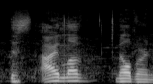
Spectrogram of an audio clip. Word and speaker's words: Melbourne: I love Melbourne. Like there's lots to do, and yeah. But I got to let you know, it is Melbourne, all right? Yeah. It's Melbourne.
